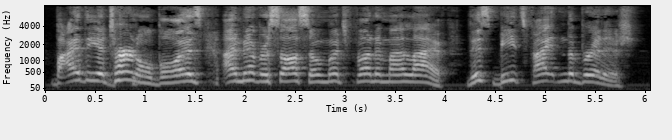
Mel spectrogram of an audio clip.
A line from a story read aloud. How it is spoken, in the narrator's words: Jackson exclaimed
